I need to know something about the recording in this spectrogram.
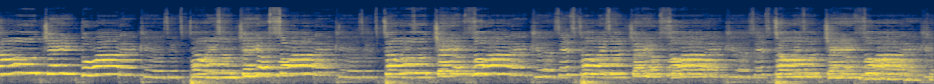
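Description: Layered a cappella female vocals built up on a loop pedal: several repeating sung harmony lines stacked over one another, with a low thump recurring about every three seconds.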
